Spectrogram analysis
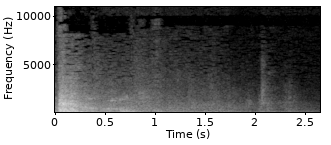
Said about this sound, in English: Exchanges a brief word with his lawyer, and then he's taken away to the back, and the door is closed.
